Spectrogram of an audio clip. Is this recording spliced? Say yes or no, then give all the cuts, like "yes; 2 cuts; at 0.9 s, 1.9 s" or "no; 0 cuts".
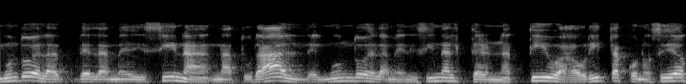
no; 0 cuts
